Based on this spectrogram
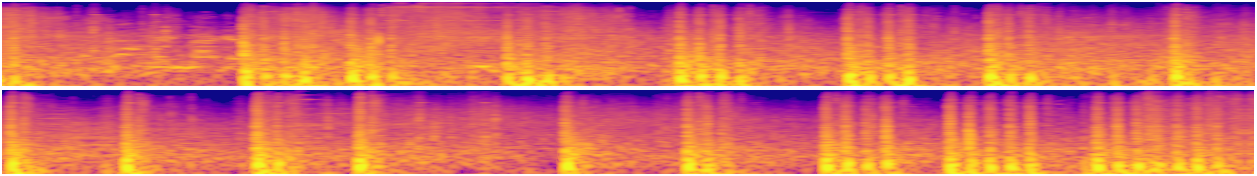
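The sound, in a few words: gunfire from a gun in a video game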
